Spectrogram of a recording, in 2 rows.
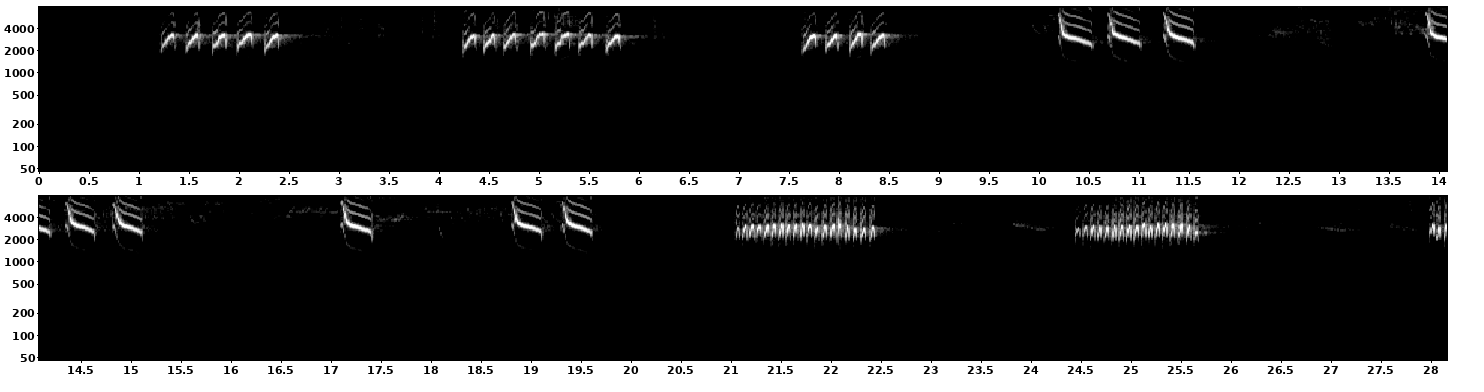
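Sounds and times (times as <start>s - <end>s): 
Eurasian nuthatch calls of loud downslurred piping whistles: 1.2s - 2.8s, 4.2s - 6.2s, 7.6s - 8.7s, 9.8s - 11.6s, 13.2s - 19.7s, 21.0s - 28.1s.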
